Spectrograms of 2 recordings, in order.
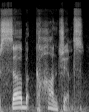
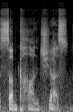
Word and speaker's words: subconscious: from your subconscious your sub conscience your sub conscience it's pronounced subconscious a grenade this girl this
